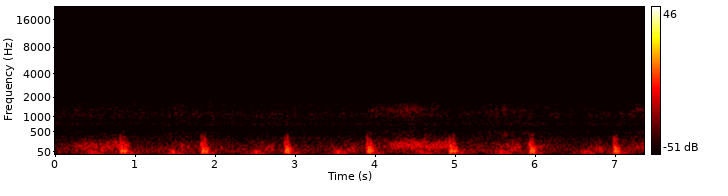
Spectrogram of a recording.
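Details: A 35-year-old male self-records his heartbeat at the mitral (bicuspid) valve area on waking in the morning: a slow, steady heartbeat at about 58 beats a minute with some rustling and rumbling between beats, normal heart sounds.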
